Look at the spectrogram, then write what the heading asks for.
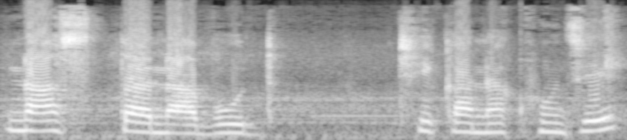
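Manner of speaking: measured verse reading with long pauses between lines; poem recitation. Acted. Reciting a self-written poem about dreams to listeners, measured poetic delivery. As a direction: recite it phrase by phrase, lifting some line endings, letting others fall.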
